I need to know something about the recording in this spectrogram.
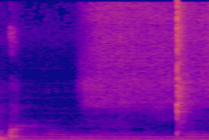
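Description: A single sharp snap near the end as a KitKat chocolate wafer bar is broken in two inside its foil wrapper, over a faint steady room hum.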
